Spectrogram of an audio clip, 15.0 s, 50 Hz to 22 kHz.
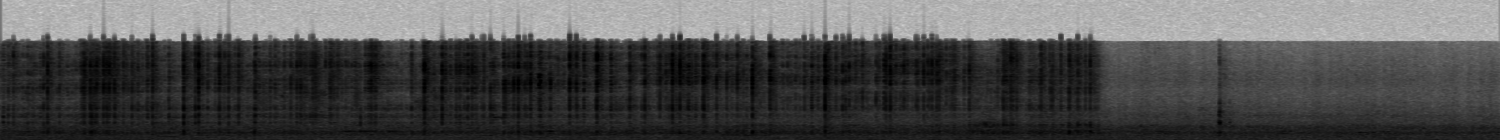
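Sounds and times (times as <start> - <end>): welding arc crackling: 0.0 - 11.1.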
